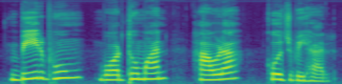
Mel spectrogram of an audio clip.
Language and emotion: Santali, neutral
